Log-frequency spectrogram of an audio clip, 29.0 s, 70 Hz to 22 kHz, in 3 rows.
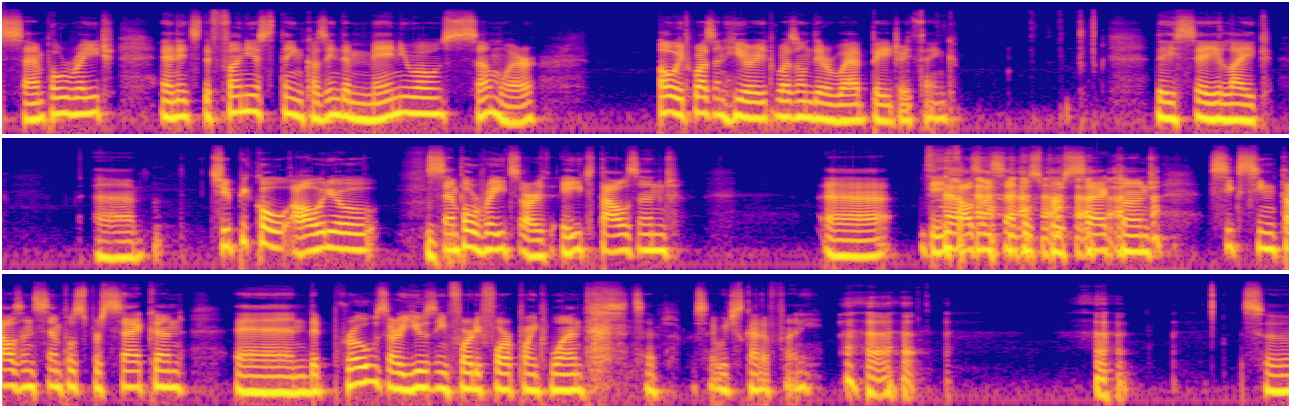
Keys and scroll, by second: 1.6 super+j, 5.4 super+Tab, 6.8 super+n.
